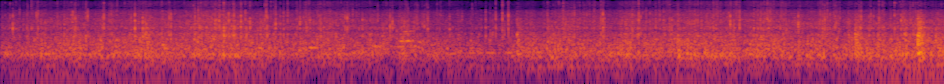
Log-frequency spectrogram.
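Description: Steady heavy rain: a dense hiss of falling water sprinkled with many small, sharp ticks of drops.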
